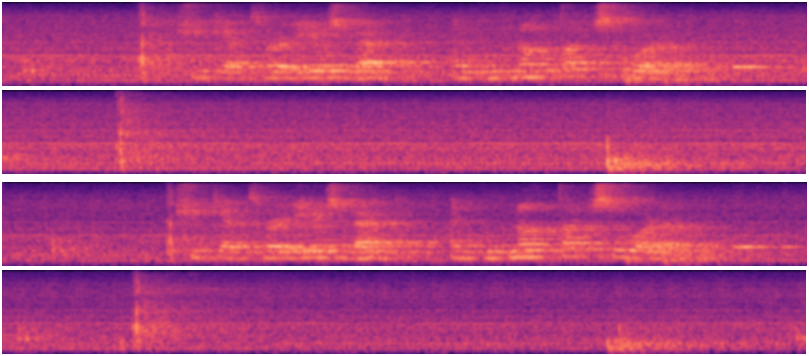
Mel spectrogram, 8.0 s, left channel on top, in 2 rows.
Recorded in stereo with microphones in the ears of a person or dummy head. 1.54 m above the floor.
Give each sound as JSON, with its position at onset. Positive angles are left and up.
{"t": 0.9, "sound": "a woman speaking", "side_deg": -65, "distance_m": 1.5}
{"t": 3.6, "sound": "a cowbell", "side_deg": 35, "distance_m": 0.5}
